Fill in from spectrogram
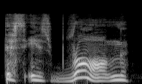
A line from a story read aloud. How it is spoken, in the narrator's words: Elid said fiercely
